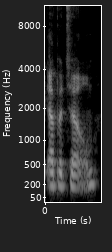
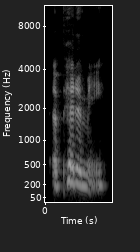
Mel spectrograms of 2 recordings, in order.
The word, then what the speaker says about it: epitome: the word epitome i've heard people say epitome and until you've heard it pronounced out loud it's like oh it's epitome then it's it's it's harder to do that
